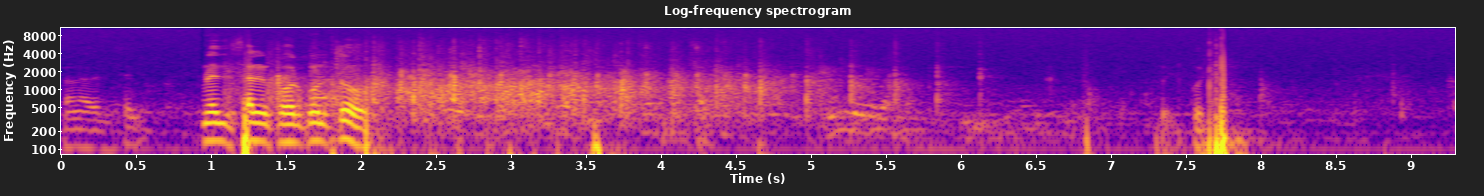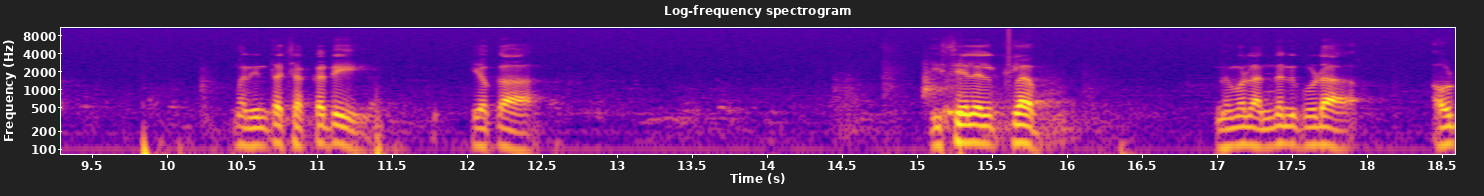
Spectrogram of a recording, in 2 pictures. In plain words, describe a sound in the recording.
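A man speaks through a microphone to a room.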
